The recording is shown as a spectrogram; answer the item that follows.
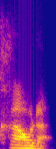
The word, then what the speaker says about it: Gouda: No, it's pronounced Gouda.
